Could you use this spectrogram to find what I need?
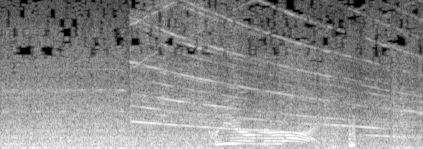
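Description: A racing car engine's pitch slowly drops as the car brakes.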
